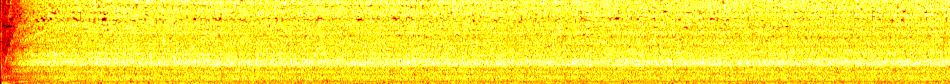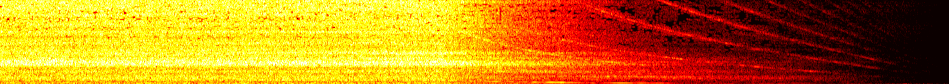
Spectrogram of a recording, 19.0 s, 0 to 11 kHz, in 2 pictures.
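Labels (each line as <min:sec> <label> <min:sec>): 0:00.0 A vacuum cleaner buzzes steadily. 0:17.9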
